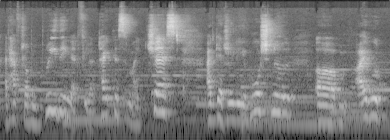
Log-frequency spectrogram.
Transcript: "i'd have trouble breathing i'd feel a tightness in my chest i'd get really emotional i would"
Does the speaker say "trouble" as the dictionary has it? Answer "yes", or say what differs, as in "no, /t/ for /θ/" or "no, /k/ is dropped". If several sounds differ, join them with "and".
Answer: yes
